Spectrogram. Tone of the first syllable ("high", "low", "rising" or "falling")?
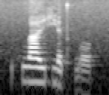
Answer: high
